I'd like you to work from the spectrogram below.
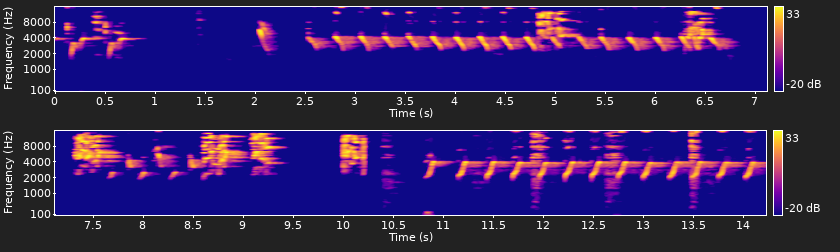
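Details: Bar-winged prinia in full voice for birdsong training and luring: long rapid trains of sharp rising chips, nearly four per second, broken by brief pauses and a jumbled burst of higher twittering before a final steady run.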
